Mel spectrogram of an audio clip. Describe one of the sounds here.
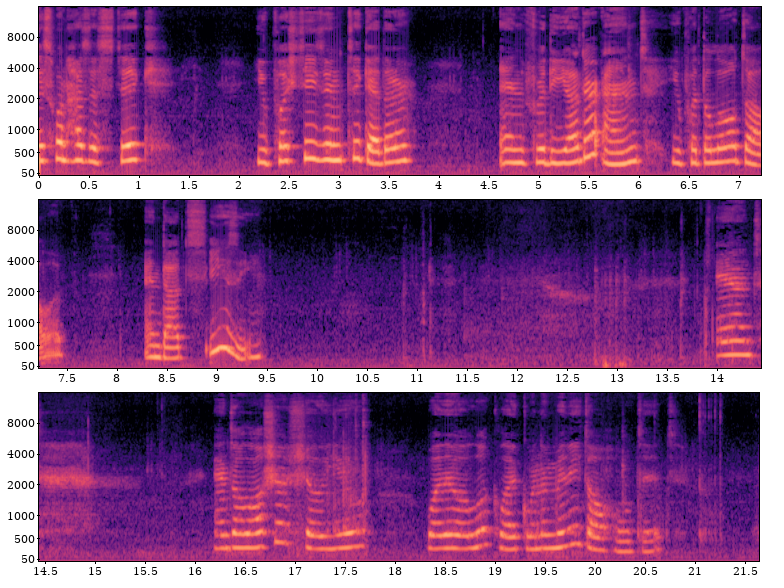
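A young girl talks close to the microphone.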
